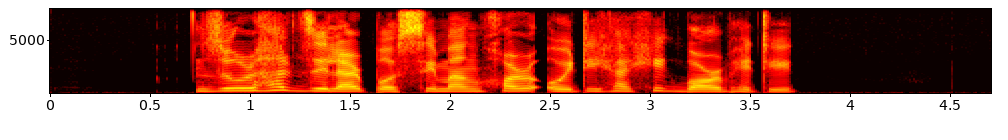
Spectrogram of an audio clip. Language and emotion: Assamese, neutral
